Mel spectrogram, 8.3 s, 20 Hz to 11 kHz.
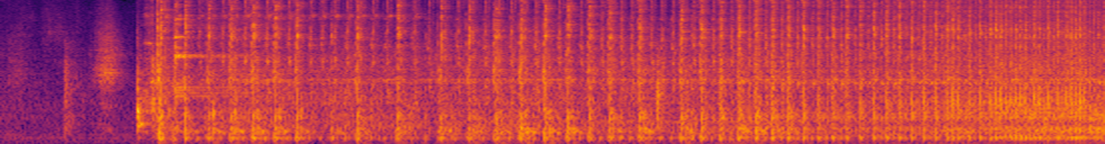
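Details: Old, worn Clinton B700-series (B704) single-cylinder engine, possibly from a rototiller, after carb clean, started on choke without air filter: fires after a brief attempt and settles into fast, even, rattly running, slightly smoky.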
